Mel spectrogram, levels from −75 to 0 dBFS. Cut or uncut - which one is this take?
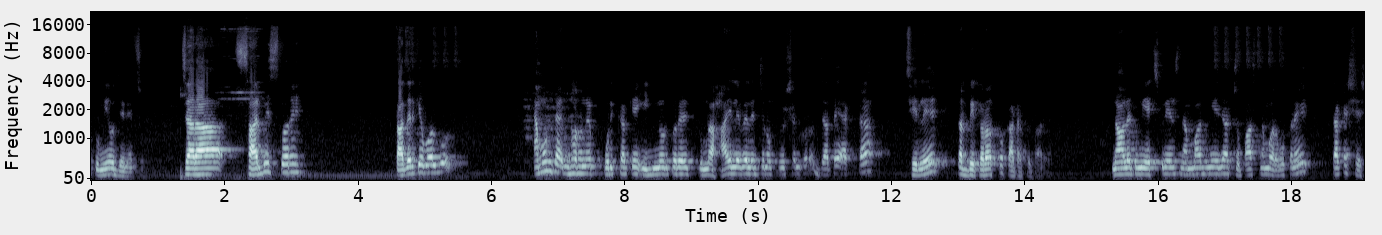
cut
